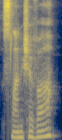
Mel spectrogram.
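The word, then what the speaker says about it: sláinte: is the same as the Scottish toast slancha which is the only thing I know definitely how to pronounce in Gaelic so if it's pronounced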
